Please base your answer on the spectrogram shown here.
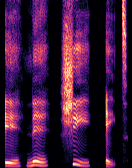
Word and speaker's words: initiate: I n she ate. I n she ate. Notice where the stress is. It's on the second syllable. I n she ate.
